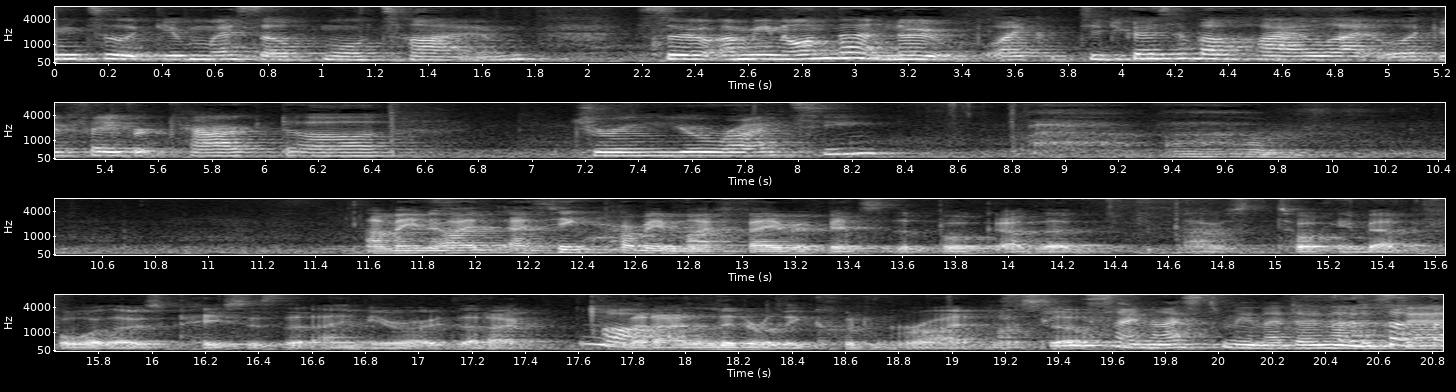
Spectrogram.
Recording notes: Live from the Obsidio launch. This special bonus episode is brought to you live from the book launch of Obsidio.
